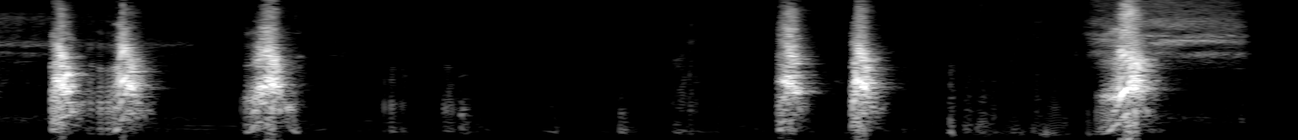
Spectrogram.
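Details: Yorkshire Terrier, a male pet, barking indoors while being hushed: sharp, broadband barks in a pair, a single, another pair, then one longer harsh bark with a hissing tail, separated by short quiet gaps.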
